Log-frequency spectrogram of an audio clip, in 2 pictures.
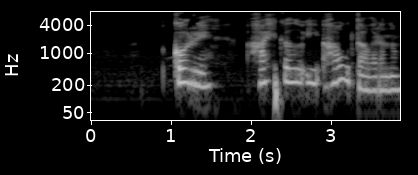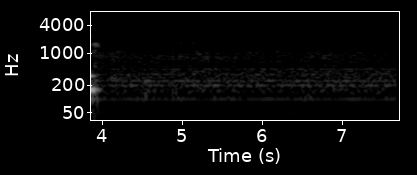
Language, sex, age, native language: Icelandic, female, 30-39, Ukrainian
